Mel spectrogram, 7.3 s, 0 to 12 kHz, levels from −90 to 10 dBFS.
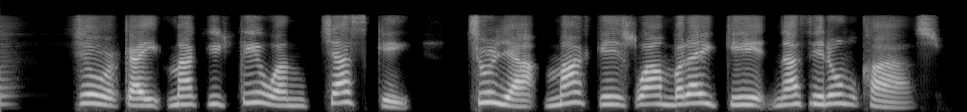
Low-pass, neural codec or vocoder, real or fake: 7.2 kHz; codec, 16 kHz, about 1 kbps, DyCAST, with the encoder's durations; fake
